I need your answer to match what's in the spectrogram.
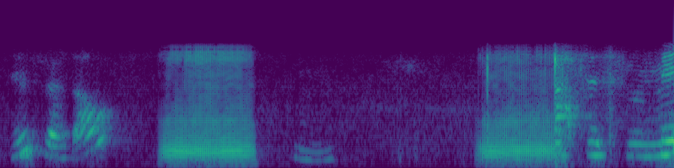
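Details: Sleeping female dog snoring: two long, rattling snores with quiet talk in between.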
